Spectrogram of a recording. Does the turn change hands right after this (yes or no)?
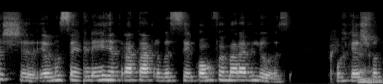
no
